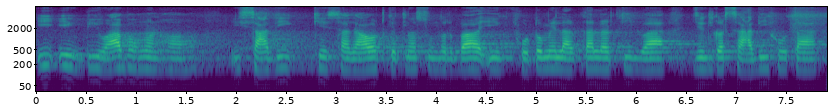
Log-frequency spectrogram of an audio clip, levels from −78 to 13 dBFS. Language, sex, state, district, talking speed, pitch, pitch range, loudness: Hindi, male, Bihar, East Champaran, 150 wpm, 150 Hz, 145-155 Hz, -22 LUFS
